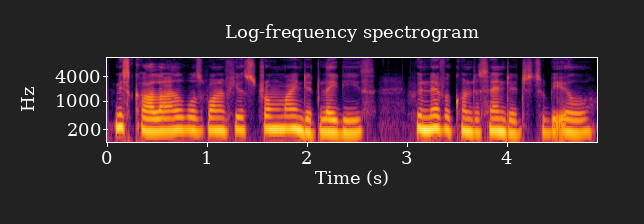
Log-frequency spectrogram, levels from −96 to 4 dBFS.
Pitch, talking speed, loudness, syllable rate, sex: 190 Hz, 185 wpm, -15 LUFS, 5.5 syllables/s, female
